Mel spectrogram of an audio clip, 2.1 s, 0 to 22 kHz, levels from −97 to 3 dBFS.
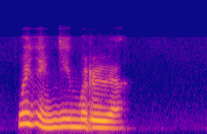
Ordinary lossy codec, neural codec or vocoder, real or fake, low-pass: Opus, 16 kbps; codec, 16 kHz, 1.1 kbps, Voila-Tokenizer; fake; 7.2 kHz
